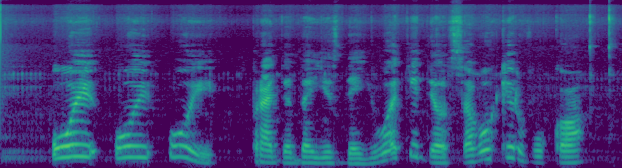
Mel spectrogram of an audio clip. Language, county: Lithuanian, Utena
